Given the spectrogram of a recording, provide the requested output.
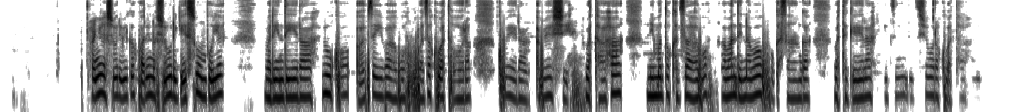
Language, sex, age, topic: Rundi, female, 25-35, education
